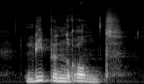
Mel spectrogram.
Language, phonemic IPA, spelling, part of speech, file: Dutch, /ˈlipə(n) ˈrɔnt/, liepen rond, verb, Nl-liepen rond.ogg
- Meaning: inflection of rondlopen: 1. plural past indicative 2. plural past subjunctive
